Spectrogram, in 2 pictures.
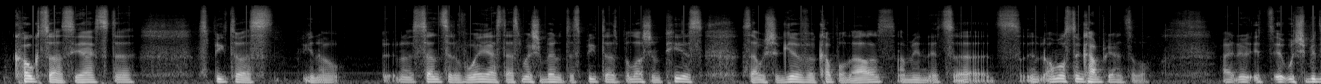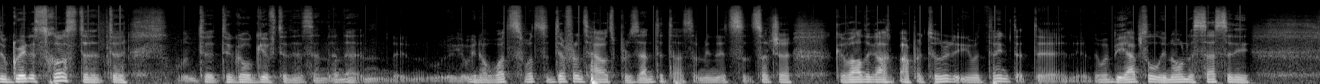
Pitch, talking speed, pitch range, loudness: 110 Hz, 205 wpm, 105-120 Hz, -20 LUFS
